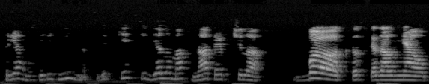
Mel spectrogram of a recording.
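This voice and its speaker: An older woman, a grandmother, reading a children's story aloud with lively, expressive storytelling. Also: medium pitch. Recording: roomy dull home cassette tape.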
